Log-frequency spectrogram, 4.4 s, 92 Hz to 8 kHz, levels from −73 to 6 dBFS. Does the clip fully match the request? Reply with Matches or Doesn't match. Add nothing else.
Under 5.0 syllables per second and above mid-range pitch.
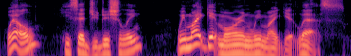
Doesn't match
